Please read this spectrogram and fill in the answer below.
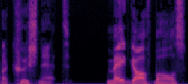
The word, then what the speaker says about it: Acushnet: A cushnet. A cushnet. But it's a Kushna? It's a it's a Kushnet. You That's, pronounce the T, yeah. – That, that, that is the correct pronunciation.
